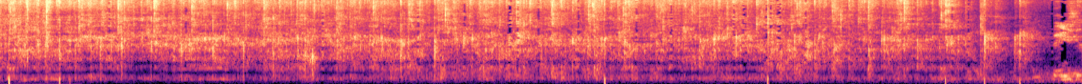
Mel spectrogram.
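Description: An audience applauding: a dense, steady patter of many hands clapping.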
